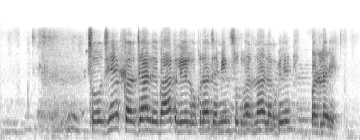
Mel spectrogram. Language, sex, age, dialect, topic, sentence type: Maithili, female, 18-24, Bajjika, banking, statement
